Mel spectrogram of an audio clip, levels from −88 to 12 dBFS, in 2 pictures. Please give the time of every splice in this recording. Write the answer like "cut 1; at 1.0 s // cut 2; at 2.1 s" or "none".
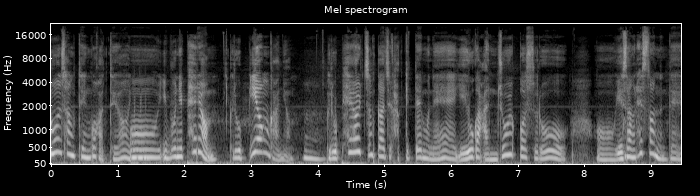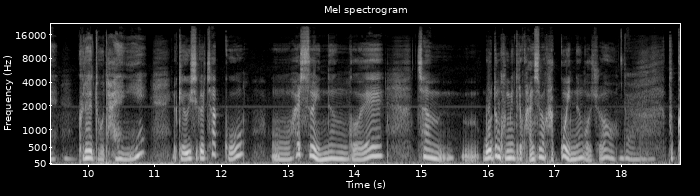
cut 1; at 1.2 s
